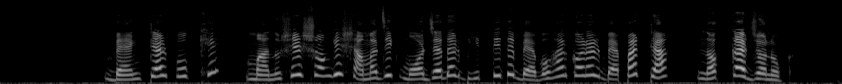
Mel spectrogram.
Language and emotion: Bengali, disgusted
